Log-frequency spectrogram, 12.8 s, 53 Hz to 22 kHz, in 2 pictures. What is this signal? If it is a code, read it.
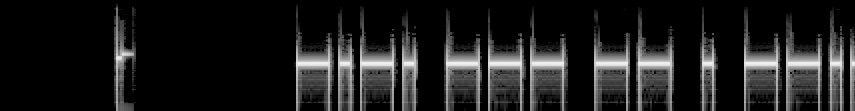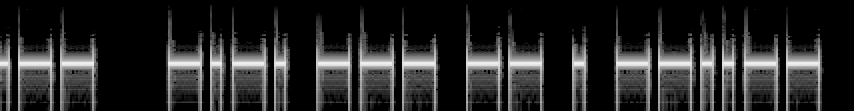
Morse code, heard as a keyed tone, about 15 wpm, 700 Hz. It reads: COME, COME,
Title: Sentences from Top 1500 Words 15wpm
